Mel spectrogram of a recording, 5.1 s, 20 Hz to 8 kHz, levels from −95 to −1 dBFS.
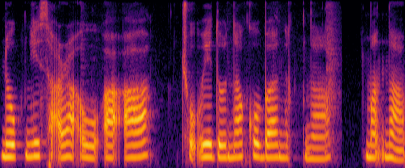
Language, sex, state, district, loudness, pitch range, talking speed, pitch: Garo, female, Meghalaya, West Garo Hills, -19 LUFS, 215-230 Hz, 85 wpm, 225 Hz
